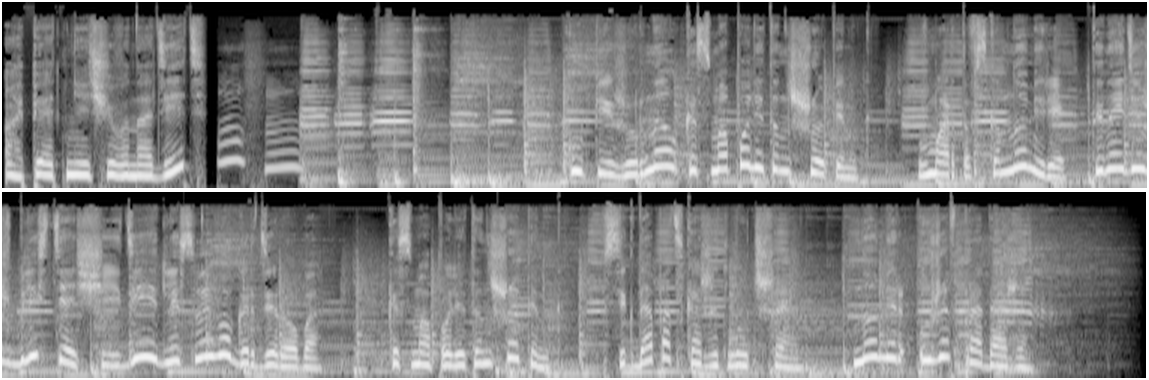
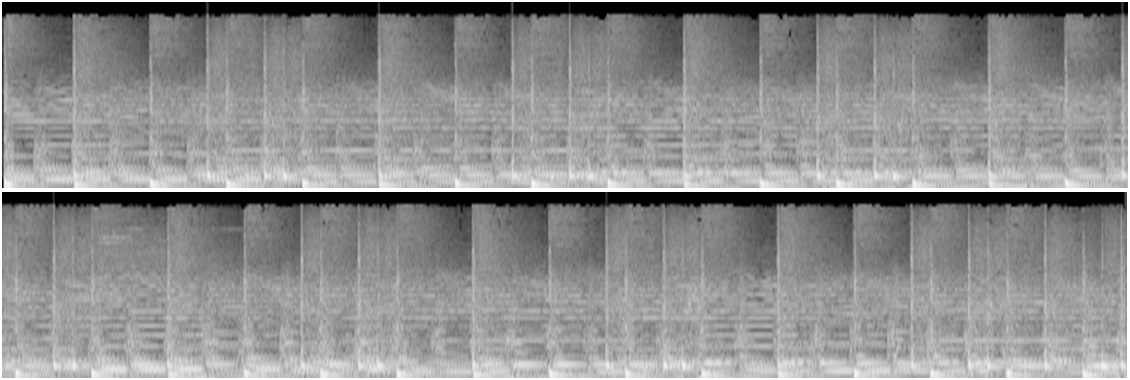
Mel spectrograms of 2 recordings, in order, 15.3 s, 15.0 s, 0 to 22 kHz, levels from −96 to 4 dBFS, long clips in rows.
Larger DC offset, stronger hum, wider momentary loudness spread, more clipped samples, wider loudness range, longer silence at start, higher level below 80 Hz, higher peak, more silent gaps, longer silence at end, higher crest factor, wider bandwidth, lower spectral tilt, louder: neither; neither; first, 8 LU vs 3 LU; neither; first, 4 LU vs 1 LU; about the same, 0.05 s vs 0 s; second, -30 dBFS vs -20 dBFS; about the same, 0 dBFS vs 0 dBFS; neither; first, 0.55 s vs 0 s; about the same, 14 dB vs 14 dB; first, 20 kHz vs 17 kHz; about the same, -4 dB/octave vs -4.5 dB/octave; about the same, -13 LUFS vs -15 LUFS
